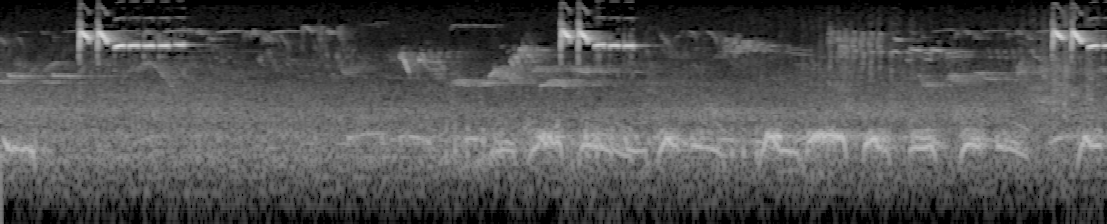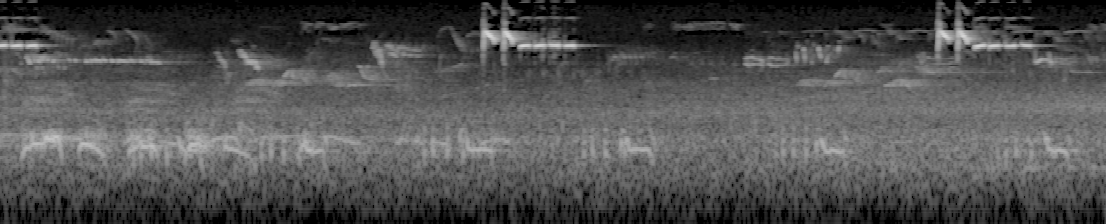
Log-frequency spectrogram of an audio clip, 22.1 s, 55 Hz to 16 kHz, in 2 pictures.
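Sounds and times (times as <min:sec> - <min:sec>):
dove cooing: 0:00.0 - 0:00.5, 0:03.5 - 0:17.7, 0:19.2 - 0:19.7, 0:21.2 - 0:21.9
Eurasian blue tit sharp high calls: 0:00.8 - 0:01.9, 0:10.4 - 0:11.7, 0:16.0 - 0:16.9, 0:20.4 - 0:21.8.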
